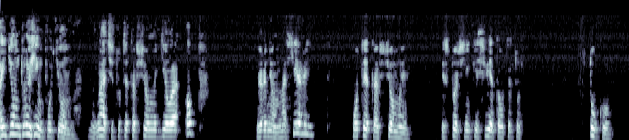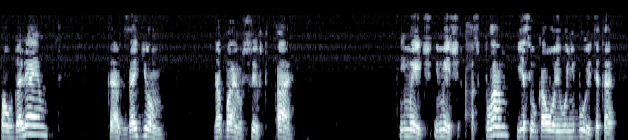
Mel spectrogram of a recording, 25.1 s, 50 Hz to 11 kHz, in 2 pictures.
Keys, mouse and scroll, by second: 1.2 click, 8.3-9.0 drag, 11.8 Delete, 18.0 shift+a.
